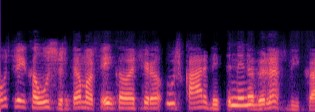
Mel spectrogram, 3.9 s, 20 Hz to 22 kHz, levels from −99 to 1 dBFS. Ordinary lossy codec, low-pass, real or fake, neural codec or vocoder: AAC, 32 kbps; 7.2 kHz; fake; codec, 16 kHz, 0.5 kbps, X-Codec, HuBERT features, trained on LibriSpeech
